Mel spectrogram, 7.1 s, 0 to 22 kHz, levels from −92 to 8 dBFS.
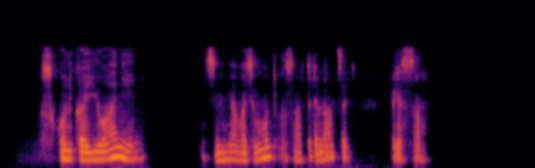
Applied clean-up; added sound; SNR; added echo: neural mask model Resemble Enhance denoiser.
